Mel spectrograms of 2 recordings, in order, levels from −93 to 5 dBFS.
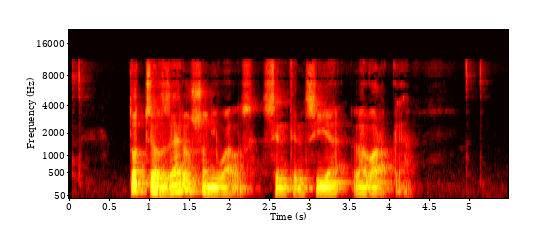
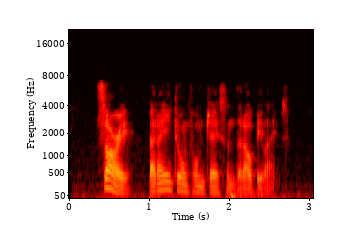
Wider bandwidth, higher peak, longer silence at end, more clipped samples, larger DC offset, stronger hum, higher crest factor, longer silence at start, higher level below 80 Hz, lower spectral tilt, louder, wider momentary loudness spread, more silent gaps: first, 11.5 kHz vs 7 kHz; first, -6 dBFS vs -22 dBFS; first, 1.25 s vs 0.35 s; neither; neither; neither; about the same, 20 dB vs 22 dB; first, 0.75 s vs 0.35 s; first, -50 dBFS vs -64 dBFS; first, -5.5 dB/octave vs -3.5 dB/octave; first, -24 LUFS vs -41 LUFS; second, 12 LU vs 18 LU; neither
